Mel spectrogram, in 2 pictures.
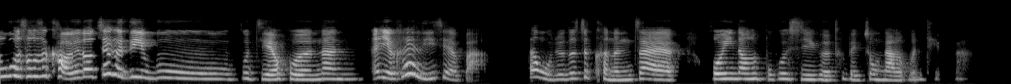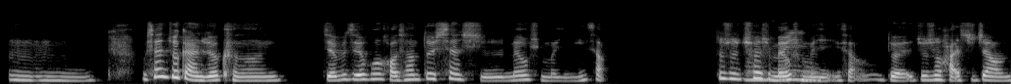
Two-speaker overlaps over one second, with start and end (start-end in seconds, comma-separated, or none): none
